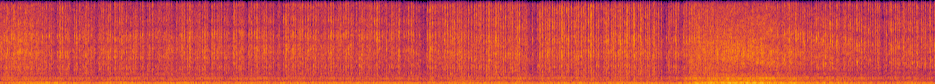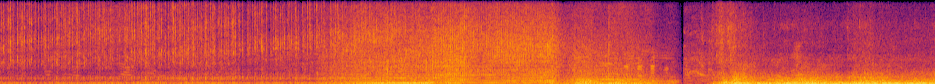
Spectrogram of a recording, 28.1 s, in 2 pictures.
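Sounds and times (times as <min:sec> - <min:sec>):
vee eight engine idling: 0:00.0 - 0:10.6, 0:11.2 - 0:20.6.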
